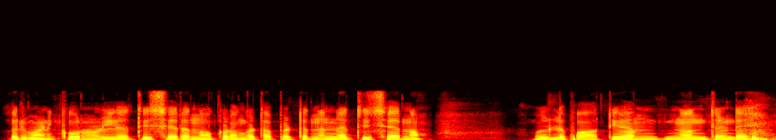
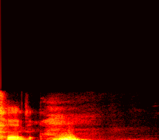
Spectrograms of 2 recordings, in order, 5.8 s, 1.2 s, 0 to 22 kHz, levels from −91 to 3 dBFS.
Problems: background sounds at intervals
